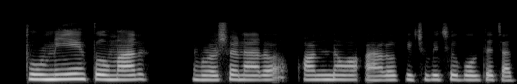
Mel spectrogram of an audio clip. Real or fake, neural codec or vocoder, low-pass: fake; codec, 16 kHz, 1 kbps, FunCodec, trained on Chinese and English, 50 frames a second; 7.2 kHz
